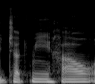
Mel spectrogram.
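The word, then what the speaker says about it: Csikszentmihalyi: Because it's a Chi Chut Me How or something like that. It's like, that's literally how it's pronounced.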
